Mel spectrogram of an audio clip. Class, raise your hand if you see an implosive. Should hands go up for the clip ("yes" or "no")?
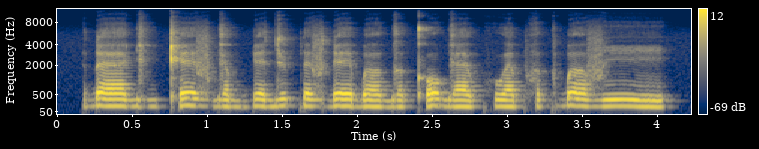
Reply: yes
